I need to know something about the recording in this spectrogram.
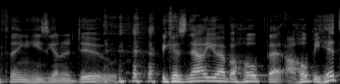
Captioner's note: Matt chuckles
